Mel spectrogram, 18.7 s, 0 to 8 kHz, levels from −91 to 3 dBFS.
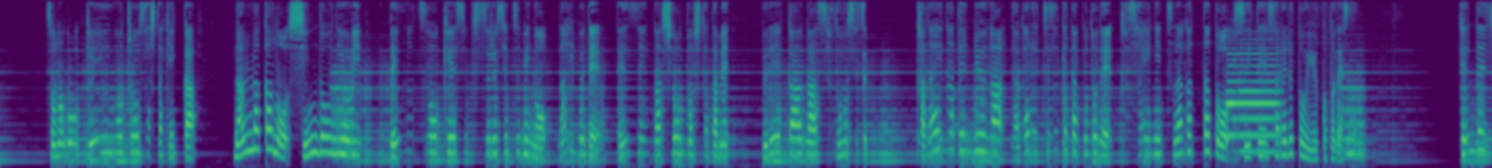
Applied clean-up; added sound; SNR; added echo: neural mask model RNNoise.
